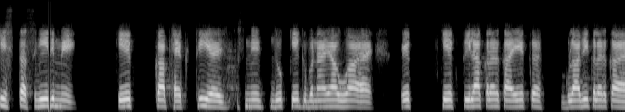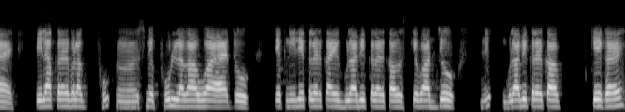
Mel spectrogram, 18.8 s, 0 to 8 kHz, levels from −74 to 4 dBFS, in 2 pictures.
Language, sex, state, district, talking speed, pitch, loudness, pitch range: Hindi, male, Bihar, Kishanganj, 155 wpm, 170 Hz, -17 LUFS, 160-175 Hz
